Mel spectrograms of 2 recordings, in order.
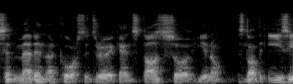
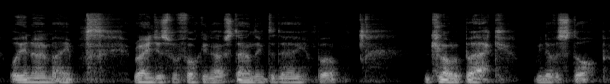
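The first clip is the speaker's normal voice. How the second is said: put-on Aussie accent; 2 semitones lower, 4 dB quieter than usual. Rangers fan mimicking the rival manager's post-match talk, mock Aussie accent. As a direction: imitate an Aussie manager talking, fairly quietly. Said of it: "Don't know if that was a good Aussie accent".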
